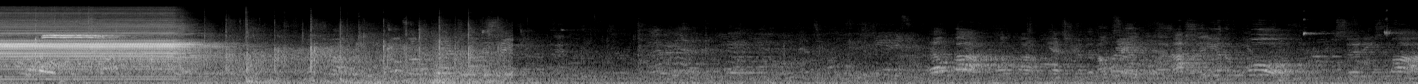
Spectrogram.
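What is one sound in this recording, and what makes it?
Spectators chatter in a large echoing gym.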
